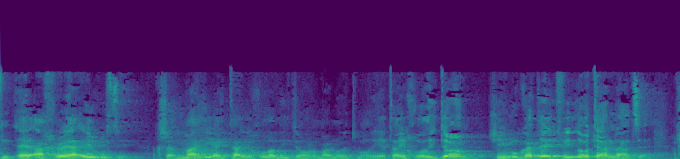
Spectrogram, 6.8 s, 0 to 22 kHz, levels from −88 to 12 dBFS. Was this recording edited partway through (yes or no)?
no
